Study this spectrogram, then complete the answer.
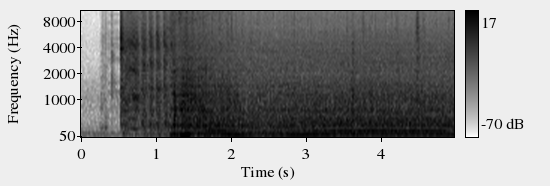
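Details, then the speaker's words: Lexus GX470 at about 286,389 miles after rusted muffler/pipe holes repaired with JB Weld ExhaustWeld and copper wire: cranks, catches, settles to smooth even idle, no leak puffing or ticking; exhaust sealed and quiet. "but anyways it is nice and quiet now which I like I don't know how long that'll hold up hopefully it holds up a while"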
